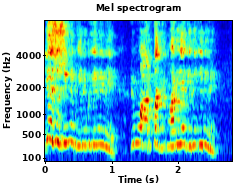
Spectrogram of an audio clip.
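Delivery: high, fast, mocking, whiny complaining tone.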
